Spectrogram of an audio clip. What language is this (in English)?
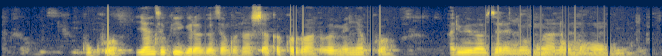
Kinyarwanda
